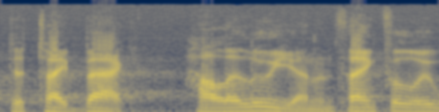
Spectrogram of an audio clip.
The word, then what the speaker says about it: hallelujah: And if you spell that out, it ends with J-A-H. It doesn't end with Y-A-H, though we pronounce it that way. We don't say hallelujah. It's hallelujah. Thus, we could say pronounce that ja or ya, but it is praise to Jehovah.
